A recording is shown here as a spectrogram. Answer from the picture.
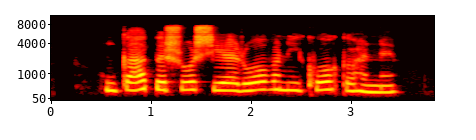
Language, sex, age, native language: Icelandic, female, 13, Icelandic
